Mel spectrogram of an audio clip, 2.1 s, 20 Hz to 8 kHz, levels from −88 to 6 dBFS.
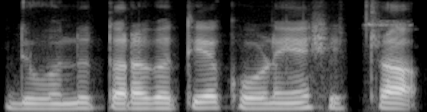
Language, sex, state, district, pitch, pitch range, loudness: Kannada, male, Karnataka, Bangalore, 135 Hz, 135-140 Hz, -19 LUFS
